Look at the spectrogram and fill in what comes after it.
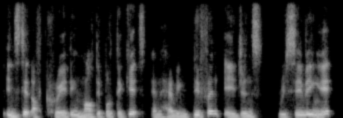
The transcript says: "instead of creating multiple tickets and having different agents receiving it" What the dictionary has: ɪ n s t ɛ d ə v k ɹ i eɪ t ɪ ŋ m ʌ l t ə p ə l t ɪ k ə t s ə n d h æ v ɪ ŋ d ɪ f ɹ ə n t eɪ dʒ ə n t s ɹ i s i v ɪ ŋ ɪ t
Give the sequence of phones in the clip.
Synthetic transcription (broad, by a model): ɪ n s t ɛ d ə f k ɹ i eɪ t ɪ ŋ m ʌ l t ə p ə l t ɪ k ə t s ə n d h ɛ v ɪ ŋ d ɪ f ɹ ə n t eɪ dʒ ə n t s ɹ i s i v ɪ ŋ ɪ t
